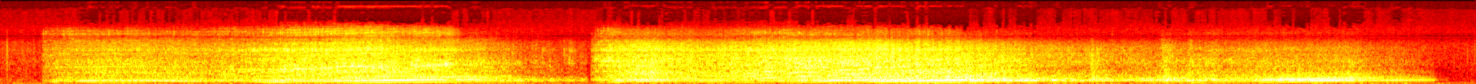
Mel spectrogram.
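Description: An army truck drives toward a gas-contaminated area, its engine rumbling and whirring steadily at close range with a brief dip in the middle, running alone without any voices.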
